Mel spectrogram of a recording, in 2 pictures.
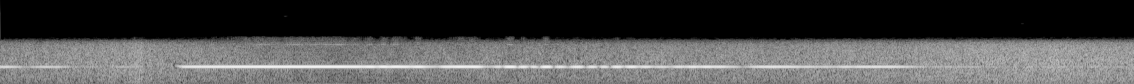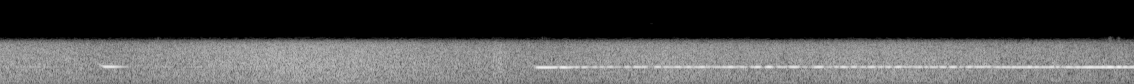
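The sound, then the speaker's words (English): Steady radio hiss carries long, thin high-pitched tones of a transmission echoing back off Leonid meteor trails, recorded with an aerial at Jodrell, one running for several seconds early on, a brief blip midway, and another sustained tone near the end. “you'll hear high-pitched noises in this recording that are basically the echo of this transmission coming back off the meteor trails.”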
